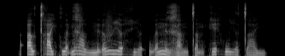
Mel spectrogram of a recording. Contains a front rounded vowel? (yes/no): no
